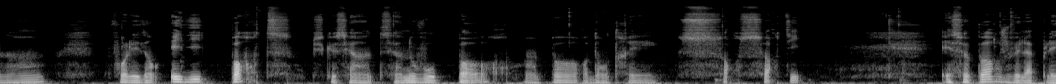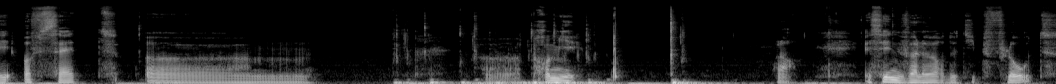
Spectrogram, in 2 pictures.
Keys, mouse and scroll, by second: 3.8 click, 7.1-8.9 drag, 9.9 click, 19.4-21.1 drag.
